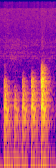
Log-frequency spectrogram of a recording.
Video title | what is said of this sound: Easy Mop and Broom Holder (Tool Holder) | It sounds a little bit differently.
